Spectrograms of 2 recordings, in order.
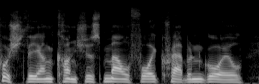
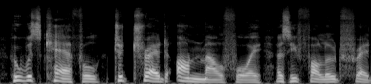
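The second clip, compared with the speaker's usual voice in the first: plain reading voice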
